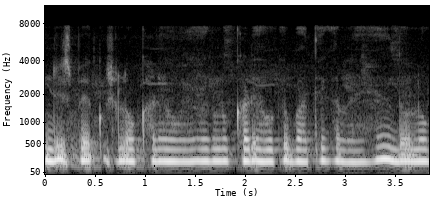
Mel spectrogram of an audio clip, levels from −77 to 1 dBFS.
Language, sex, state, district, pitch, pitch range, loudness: Hindi, female, Bihar, West Champaran, 195 Hz, 195-205 Hz, -14 LUFS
